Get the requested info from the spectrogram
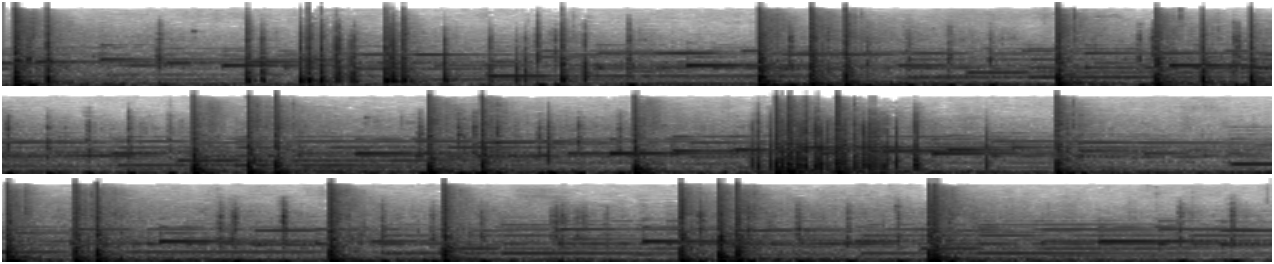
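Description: Aerial firework shells bursting in quick, irregular succession, many sharp bangs, over the music that accompanies the musical fireworks display.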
